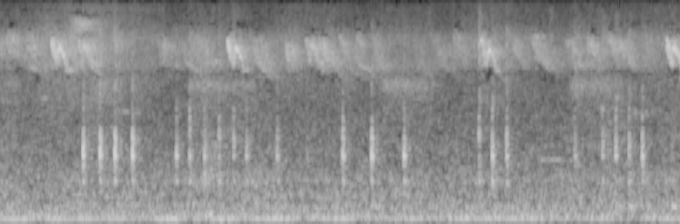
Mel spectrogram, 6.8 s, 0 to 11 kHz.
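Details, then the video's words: A Grey-capped Pygmy Woodpecker in Taiwan, 2016, gives thin, high squeaky bursts every second or so, mixed with short dry ticks, over a low traffic rumble. "小啄木 Grey capped Pygmy Woodpecker"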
